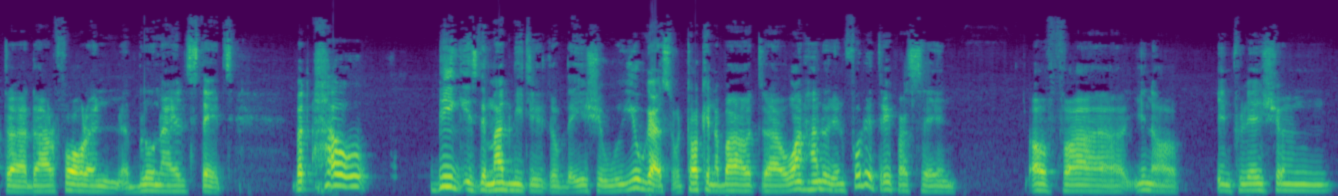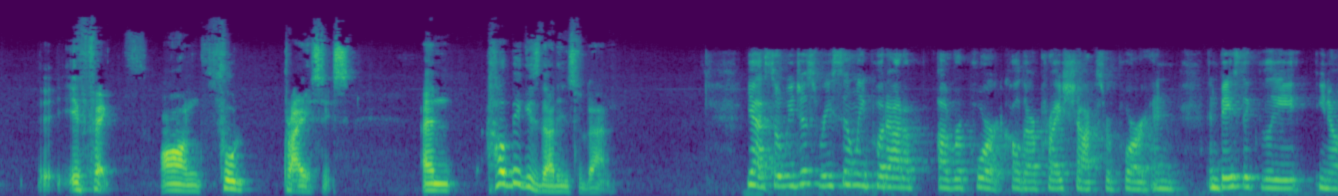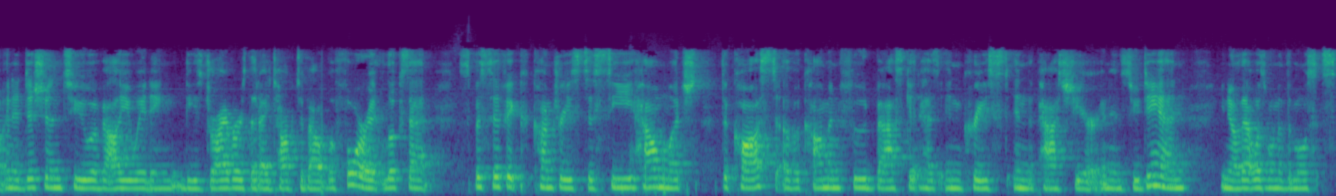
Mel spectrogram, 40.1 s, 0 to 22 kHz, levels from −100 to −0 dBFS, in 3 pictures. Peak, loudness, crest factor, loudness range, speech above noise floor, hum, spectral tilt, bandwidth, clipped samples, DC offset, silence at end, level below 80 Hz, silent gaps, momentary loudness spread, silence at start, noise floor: 0 dBFS; -22 LUFS; 22 dB; 10 LU; 43 dB; none; -4.5 dB/octave; 14.5 kHz; under 0.1%; under 0.1%; 0 s; -64 dBFS; none; 15 LU; 0.05 s; -65 dBFS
